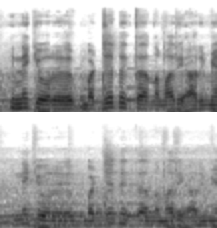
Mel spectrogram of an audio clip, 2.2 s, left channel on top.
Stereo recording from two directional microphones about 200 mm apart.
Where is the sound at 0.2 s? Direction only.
50° left (ahead or behind).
